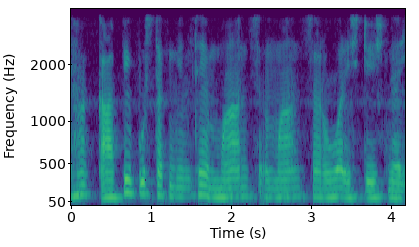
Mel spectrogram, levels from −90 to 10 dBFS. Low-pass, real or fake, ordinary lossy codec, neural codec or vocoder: 3.6 kHz; fake; none; vocoder, 22.05 kHz, 80 mel bands, WaveNeXt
